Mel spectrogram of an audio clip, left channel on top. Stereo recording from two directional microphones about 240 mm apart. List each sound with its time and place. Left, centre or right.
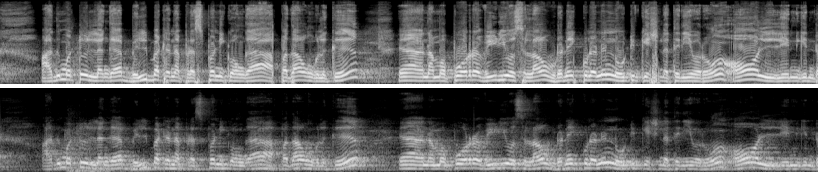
0.4 s speech: left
